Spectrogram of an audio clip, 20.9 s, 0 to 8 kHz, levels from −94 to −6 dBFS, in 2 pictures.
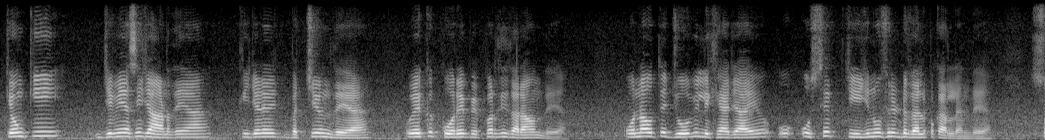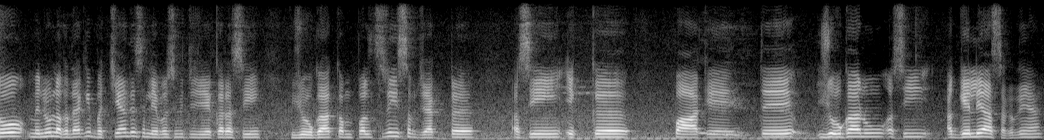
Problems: background sounds at intervals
